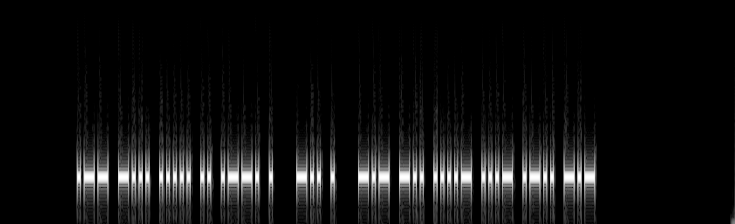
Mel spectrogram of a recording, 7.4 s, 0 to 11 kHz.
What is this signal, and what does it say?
Morse code, heard as a keyed tone, about 36 wpm, 700 Hz. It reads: WB5IPE DE KD4VLK
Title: USA Callsign DE Callsign 35wpm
